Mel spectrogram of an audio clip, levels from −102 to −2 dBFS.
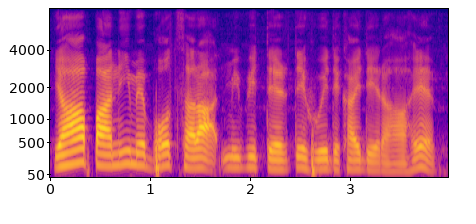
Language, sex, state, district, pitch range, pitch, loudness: Hindi, male, Arunachal Pradesh, Lower Dibang Valley, 115-160 Hz, 135 Hz, -19 LUFS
